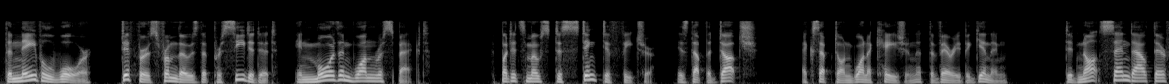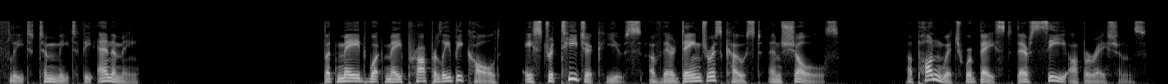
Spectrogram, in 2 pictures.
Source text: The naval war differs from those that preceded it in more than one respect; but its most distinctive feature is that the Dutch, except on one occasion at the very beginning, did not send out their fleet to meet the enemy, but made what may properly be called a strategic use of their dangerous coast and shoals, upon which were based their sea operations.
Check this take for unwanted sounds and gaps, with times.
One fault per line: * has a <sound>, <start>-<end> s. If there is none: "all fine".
all fine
